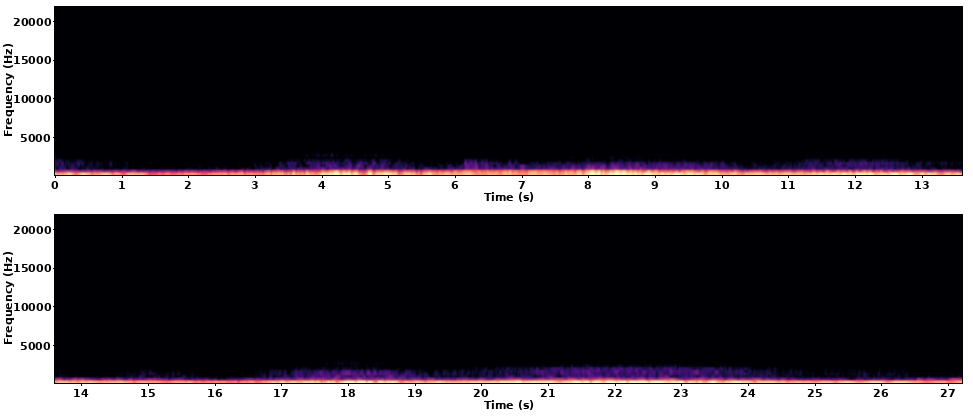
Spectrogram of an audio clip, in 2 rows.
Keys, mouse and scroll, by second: 0.2 ctrl+r, 1.9 middle click, 2.2-3.1 scroll up 4, 2.6 shift+middle click, 3.1 shift+middle click, 3.9 g, 5.9 click, 6.7 alt+click, 8.3 alt+e, 11.1-12.1 middle drag, 12.1 Tab, 12.5 scroll down 2, 12.8-13.8 middle drag, 13.8 click, 14.2-15.7 middle drag, 15.7-16.1 scroll up 1, 16.1 click, 17.6 click, 20.0-21.3 drag, 21.8 click, 24.1-25.1 drag, 25.7 g.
